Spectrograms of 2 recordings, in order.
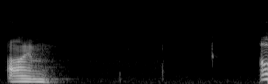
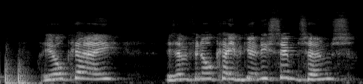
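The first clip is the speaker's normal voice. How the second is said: mock police concern; 10 semitones higher than usual. Police at the door asking about symptoms, mock-concerned and high. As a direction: put on a fussy concerned officer.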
